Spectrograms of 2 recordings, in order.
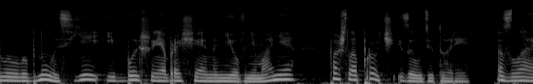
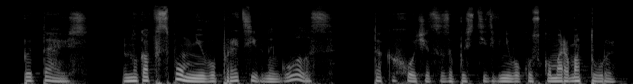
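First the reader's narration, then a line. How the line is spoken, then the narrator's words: Hissing. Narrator (Russian): прошипела я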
